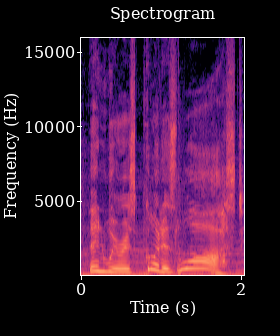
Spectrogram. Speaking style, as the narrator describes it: shrieked

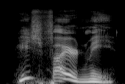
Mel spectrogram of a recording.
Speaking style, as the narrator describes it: croaked

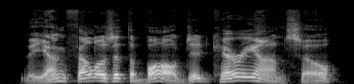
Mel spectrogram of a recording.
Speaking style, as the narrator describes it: he said, chuckling with reminiscence of that orgiastic occasion

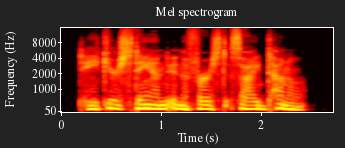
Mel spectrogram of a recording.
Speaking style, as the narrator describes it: he whispered

